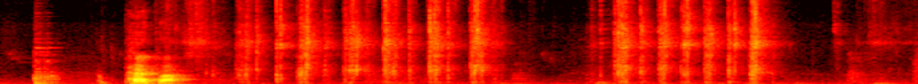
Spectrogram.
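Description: A hand grinder crunches in quick, repeated twists.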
